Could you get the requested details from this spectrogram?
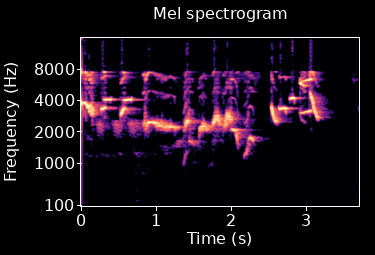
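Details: Oriental magpie-robin singing, recorded to train other birds: a dense run of whistled, warbling notes sliding up and down, then a short pause before a final burst of bright, high whistles.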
